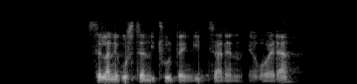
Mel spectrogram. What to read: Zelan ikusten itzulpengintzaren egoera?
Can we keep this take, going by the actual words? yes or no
yes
